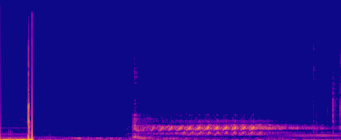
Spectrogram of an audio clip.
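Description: Frogs croak at night along the Appalachian Trail, a single nearby trilling call after a sharp knock, with faint background noise.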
